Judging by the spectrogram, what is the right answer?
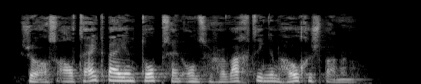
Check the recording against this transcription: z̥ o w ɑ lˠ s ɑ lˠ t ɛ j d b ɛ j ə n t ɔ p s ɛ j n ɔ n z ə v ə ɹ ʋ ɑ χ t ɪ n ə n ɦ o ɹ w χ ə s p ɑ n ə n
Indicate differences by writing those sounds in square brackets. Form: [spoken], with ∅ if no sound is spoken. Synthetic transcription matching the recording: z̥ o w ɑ lˠ s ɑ lˠ t ɛ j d b ɛ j ə n t ɔ p s ɛ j n ɔ n z ə v ə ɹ ʋ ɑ χ t ɪ [ŋ] ə n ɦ o [∅] w χ ə s p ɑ n ə n

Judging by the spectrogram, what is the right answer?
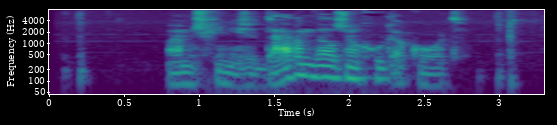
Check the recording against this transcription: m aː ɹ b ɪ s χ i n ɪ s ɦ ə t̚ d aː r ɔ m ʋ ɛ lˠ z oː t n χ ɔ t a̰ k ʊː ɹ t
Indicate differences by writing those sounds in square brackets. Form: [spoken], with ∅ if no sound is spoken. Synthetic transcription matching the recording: m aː ɹ [m] ɪ s χ i n ɪ s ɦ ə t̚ d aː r ɔ m ʋ ɛ lˠ z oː [∅] n χ [u] t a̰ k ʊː ɹ t

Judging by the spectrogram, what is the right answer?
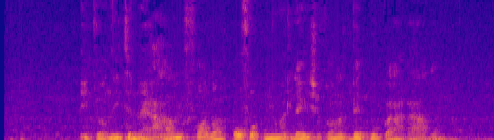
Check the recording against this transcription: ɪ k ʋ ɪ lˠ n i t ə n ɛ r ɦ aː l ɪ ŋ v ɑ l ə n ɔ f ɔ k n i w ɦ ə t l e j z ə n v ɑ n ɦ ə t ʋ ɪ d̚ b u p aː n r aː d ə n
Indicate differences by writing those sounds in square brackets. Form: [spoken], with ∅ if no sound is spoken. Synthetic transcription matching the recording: ɪ k ʋ ɪ lˠ n i t ə n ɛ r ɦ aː l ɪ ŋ v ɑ l ə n ɔ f ɔ [p] n i w ɦ ə t l e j z ə n v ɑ n ɦ ə t ʋ ɪ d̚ b u [k] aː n r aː d ə n

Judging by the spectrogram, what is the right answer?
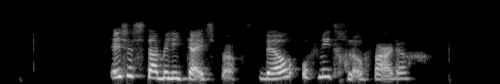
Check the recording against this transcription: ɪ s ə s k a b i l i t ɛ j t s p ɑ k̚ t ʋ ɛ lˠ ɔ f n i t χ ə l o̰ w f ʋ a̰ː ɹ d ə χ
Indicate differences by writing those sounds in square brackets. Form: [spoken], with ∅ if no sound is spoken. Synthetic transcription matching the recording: ɪ s ə s [t] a b i l i t ɛ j t s p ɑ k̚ t ʋ ɛ lˠ ɔ f n i t χ ə l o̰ w f ʋ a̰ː ɹ d ə χ

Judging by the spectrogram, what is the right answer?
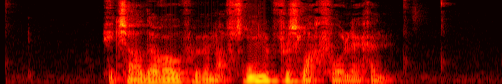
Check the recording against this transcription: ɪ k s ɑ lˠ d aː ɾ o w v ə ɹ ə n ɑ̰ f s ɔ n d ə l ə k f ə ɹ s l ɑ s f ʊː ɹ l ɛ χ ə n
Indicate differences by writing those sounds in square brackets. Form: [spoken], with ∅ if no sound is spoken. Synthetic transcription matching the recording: ɪ k s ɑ lˠ d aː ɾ o w v ə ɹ ə n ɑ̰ f s ɔ n d ə l ə k f ə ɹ s l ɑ [χ] f ʊː ɹ l ɛ χ ə n

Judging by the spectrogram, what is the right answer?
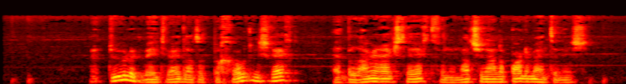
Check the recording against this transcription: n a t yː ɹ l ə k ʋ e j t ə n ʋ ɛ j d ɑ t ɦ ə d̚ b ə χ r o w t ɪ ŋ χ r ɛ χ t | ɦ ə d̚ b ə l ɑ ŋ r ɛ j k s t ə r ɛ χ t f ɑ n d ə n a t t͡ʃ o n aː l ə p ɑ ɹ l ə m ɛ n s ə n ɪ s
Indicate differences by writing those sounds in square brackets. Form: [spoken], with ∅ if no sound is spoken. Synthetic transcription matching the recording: n a t yː ɹ l ə k ʋ e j t ə n ʋ ɛ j d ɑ t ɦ ə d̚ b ə χ r o w t ɪ ŋ [s] r ɛ χ t | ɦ ə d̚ b ə l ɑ ŋ r ɛ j k s t ə r ɛ χ t f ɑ n d ə n a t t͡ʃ o n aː l ə p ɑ ɹ l ə m ɛ n [t] ə n ɪ s

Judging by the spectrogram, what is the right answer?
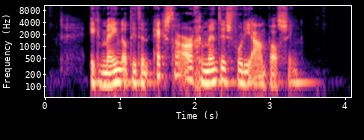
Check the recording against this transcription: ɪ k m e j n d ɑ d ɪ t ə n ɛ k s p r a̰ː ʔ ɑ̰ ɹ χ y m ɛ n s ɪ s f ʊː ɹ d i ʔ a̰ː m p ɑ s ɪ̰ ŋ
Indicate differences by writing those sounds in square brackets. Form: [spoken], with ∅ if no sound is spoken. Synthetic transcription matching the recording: ɪ k m e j n d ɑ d ɪ t ə n ɛ k s [t] r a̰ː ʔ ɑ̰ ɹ χ y m ɛ n [t] ɪ s f ʊː ɹ d i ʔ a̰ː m p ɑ s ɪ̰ ŋ

